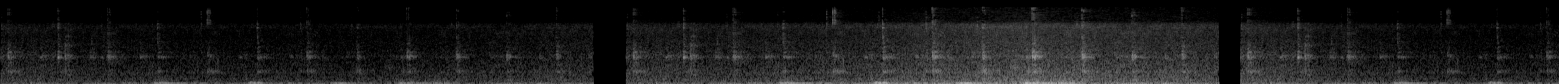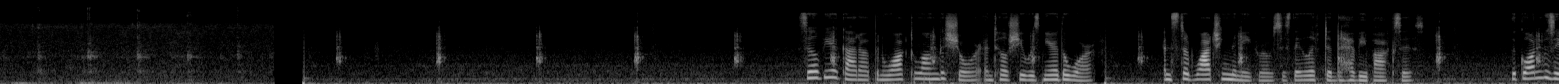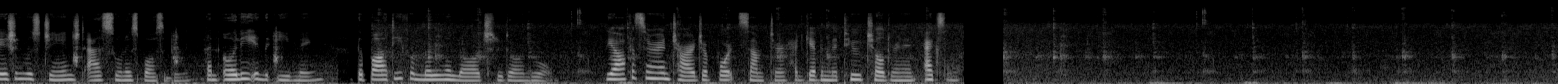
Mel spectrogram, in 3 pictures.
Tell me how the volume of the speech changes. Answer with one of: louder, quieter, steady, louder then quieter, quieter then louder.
steady.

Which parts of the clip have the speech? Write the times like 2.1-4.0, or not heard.
23.6-29.9, 30.7-40.8.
